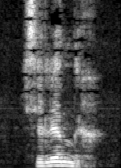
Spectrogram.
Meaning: genitive/prepositional plural of вселе́нная (vselénnaja)
- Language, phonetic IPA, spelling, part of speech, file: Russian, [fsʲɪˈlʲenːɨx], вселенных, noun, LL-Q7737 (rus)-вселенных.wav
